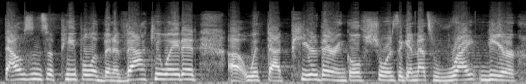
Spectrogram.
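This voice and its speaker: Female weather anchor, medium pitch, live news presentation. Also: fairly even intonation, moderate pace.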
